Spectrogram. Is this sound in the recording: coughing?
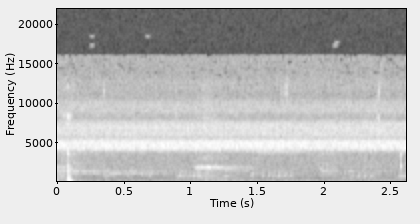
no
